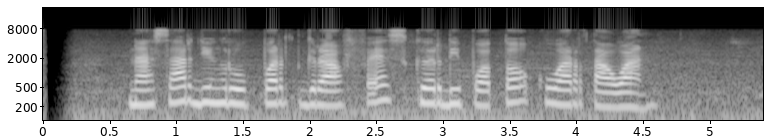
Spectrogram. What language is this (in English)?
Sundanese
